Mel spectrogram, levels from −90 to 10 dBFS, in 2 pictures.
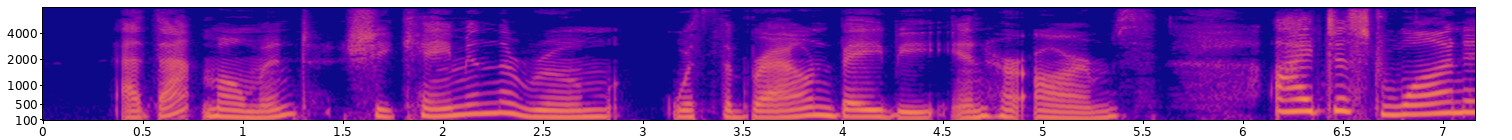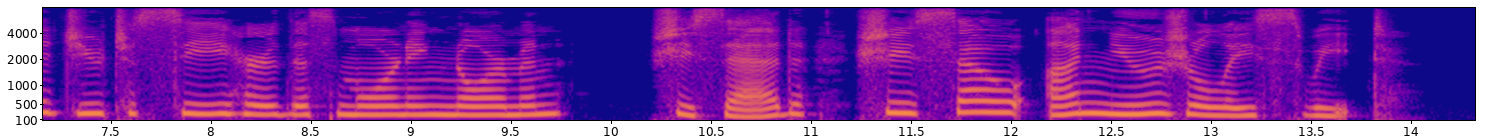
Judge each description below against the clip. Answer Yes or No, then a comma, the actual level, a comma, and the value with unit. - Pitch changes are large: Yes, wide, 5.8 semitones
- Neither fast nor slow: No, slow, 130 wpm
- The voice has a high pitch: Yes, high, 225 Hz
